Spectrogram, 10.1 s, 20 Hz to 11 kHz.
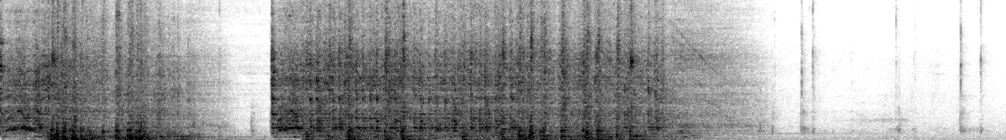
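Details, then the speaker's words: Big block Chevy V8 in a Holden HQ Summernats build after fitting valve covers with neoprene gaskets; fires straight up, loud even rumble several seconds, then shuts off cleanly, great oil pressure. Normal start-up and run. "Well, sounds good. Fucking good enough for me."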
